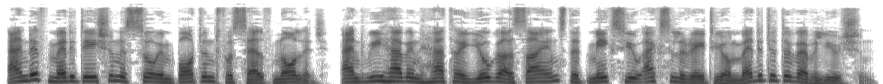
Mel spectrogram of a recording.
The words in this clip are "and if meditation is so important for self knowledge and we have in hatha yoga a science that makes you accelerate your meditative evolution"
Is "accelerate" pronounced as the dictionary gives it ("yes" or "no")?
yes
